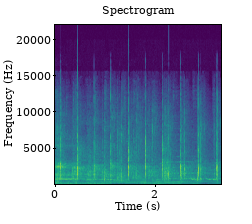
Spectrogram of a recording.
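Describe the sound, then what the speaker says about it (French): Wedding guests at a celebration for a couple in Moline cheer and clap at close range, a steady wash of applause punctuated by sharp hand claps, with crowd voices and some tonal music underneath. "on acclame pour eux"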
